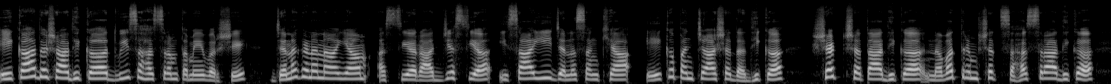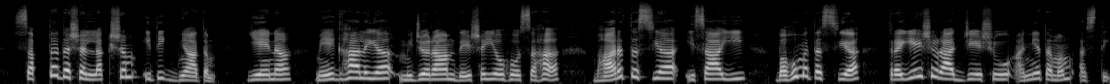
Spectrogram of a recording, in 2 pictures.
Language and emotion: Sanskrit, neutral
